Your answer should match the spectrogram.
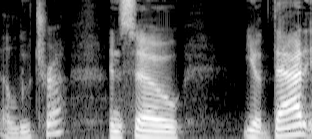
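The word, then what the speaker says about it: Eleuthera: and go experience the island of utra is how they say it utra and so you know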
